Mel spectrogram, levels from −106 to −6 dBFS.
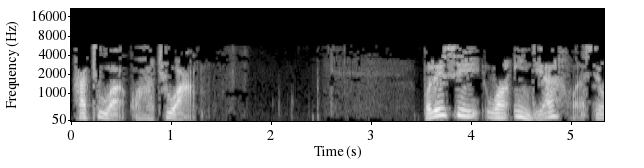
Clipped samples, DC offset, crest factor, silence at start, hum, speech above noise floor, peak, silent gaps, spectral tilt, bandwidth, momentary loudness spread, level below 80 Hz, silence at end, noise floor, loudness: under 0.1%; under 0.1%; 22 dB; 0.05 s; none; 48 dB; -2 dBFS; none; -4.5 dB/octave; 6 kHz; 11 LU; -62 dBFS; 0 s; -70 dBFS; -22 LUFS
